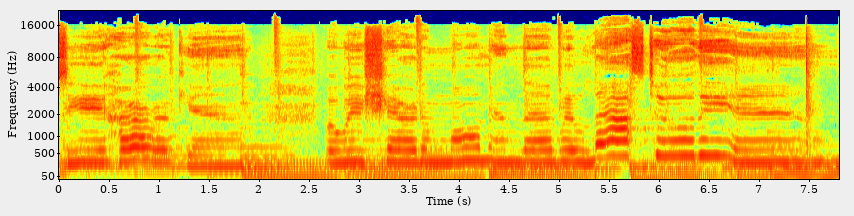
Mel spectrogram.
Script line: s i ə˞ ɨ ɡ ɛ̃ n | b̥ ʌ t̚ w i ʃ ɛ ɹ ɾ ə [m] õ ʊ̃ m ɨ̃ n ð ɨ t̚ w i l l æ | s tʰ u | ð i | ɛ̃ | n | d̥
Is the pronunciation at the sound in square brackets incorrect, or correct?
correct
